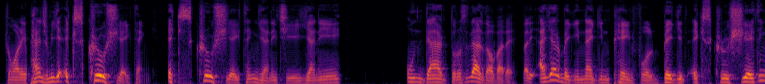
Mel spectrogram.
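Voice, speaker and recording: A low-voiced man with a Persian accent works through a vocabulary lesson. He explains each word patiently, posing questions to his listeners and answering them himself. The recording is muffled and lo-fi. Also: a little mellow. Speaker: English vocabulary teacher.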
